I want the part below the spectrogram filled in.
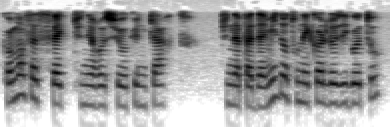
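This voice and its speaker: A woman's voice: mid-range voice, fast talker, close to an everyday voice. A woman reading a storybook aloud, voicing a plump, cowardly, taunting boy with a whiny, mocking voice. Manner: whiny and mocking, turning to panicked shrieks. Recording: dull lo-fi recording.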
